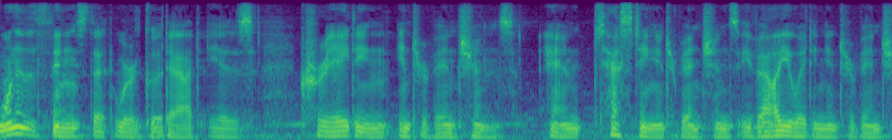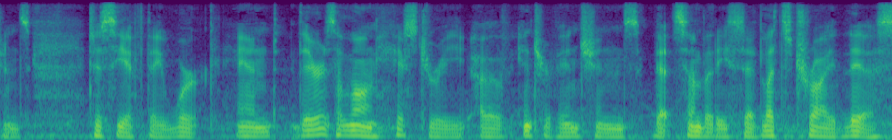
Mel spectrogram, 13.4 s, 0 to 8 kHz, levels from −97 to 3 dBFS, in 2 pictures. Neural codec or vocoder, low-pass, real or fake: codec, 16 kHz in and 24 kHz out, 2.2 kbps, FireRedTTS-2 codec; 7.2 kHz; fake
